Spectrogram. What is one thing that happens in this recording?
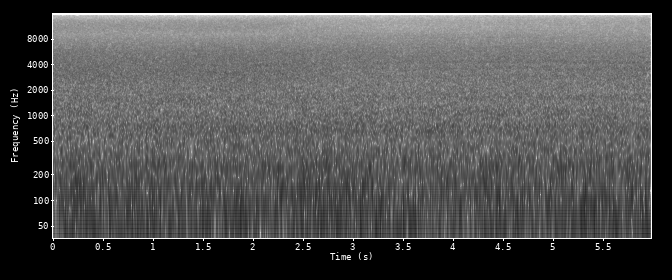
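A waterfall roars steadily as it pours into a pool outdoors.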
